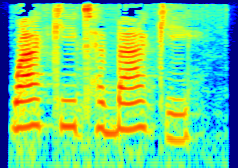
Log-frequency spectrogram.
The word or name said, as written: wacky tabbacky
